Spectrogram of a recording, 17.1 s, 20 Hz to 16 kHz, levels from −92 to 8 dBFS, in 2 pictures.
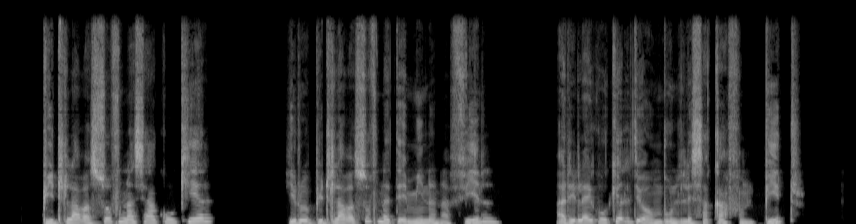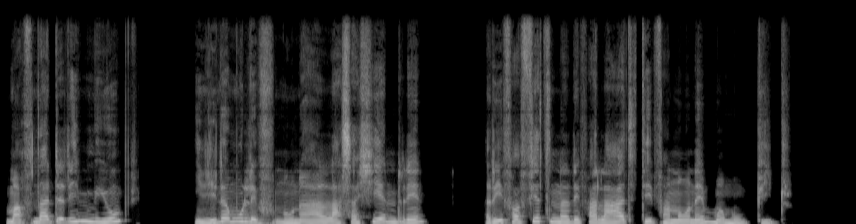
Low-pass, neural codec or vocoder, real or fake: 14.4 kHz; none; real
